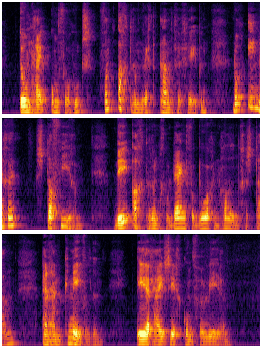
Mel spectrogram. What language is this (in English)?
Dutch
